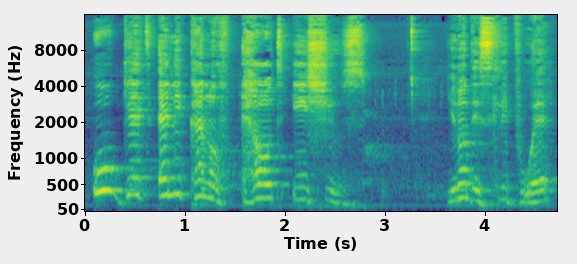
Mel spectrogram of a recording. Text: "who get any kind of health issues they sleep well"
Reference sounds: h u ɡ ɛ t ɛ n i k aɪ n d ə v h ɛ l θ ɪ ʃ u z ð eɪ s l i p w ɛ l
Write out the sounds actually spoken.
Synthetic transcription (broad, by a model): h u ɡ ɛ t ɛ n i k aɪ n d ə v h ɛ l t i ʃ u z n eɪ s l i p w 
